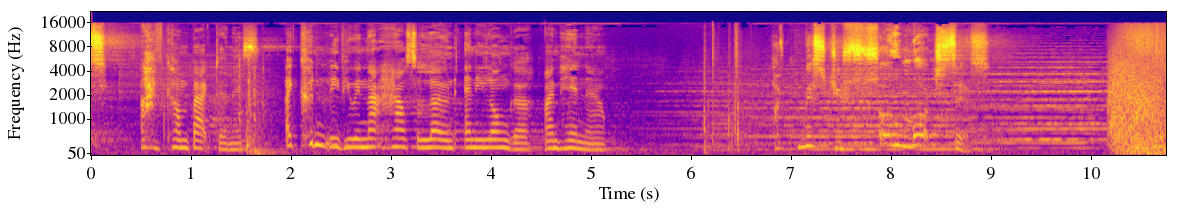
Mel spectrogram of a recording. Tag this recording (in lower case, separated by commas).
music, speech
